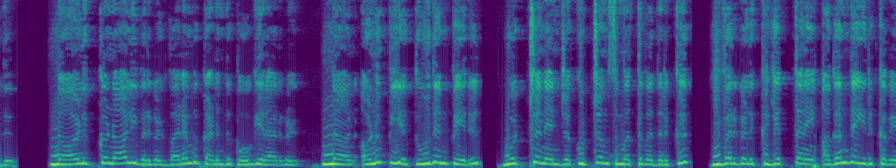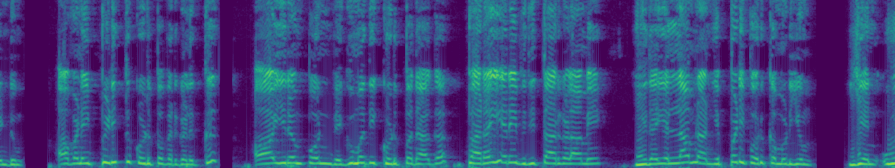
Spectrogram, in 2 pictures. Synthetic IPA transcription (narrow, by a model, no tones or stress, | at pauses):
ðɯ | naːɭɯkːɯnaːɭɪʋɐɾɣɐɭʋɐɾɐmbɯkɐɽɐnd̪ɯpoːɣɪraːɾɣɐɭnaːnɐɳɯpːɪjɐt̪uːðɐnpeːɾɪlɔʈrɐnɛndrɐkʊʈrɐmsʊmɐt̪ːɯʋɐðɐrkɯ | ɪʋɐɾɣɐɭɯkːɯɛt̪ːɐnɐɪʔɐɣɐnd̪ɐjɪɾɯkːɐʋeːɳɖɯm | ɐʋɐnɐɪpːɪɽɪt̪ːɯkːɔɽɯpːɐʋɐɾɣɐɭɯkːɯ | aːjɪɾɐmpɔnʋɛɣɯmɐðikːɔɽɯpːɐðaːɣɐpɐɾɐjɐɾɐɪʋɪðɪt̪ːaːɾɣɐɭaːmeː | ɪðɐjɛlːaːmnaːnɛpːɐɽipɔɾɯkːɐmʊɽɪjɯm | ɛnʊ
